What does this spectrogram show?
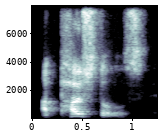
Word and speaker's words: apostles: This is Jesus on the circuit of Galilee with his 12 disciples, apostles. These are 12 posts. That's why they are the apostles. Silent T is very telling. Apostles.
